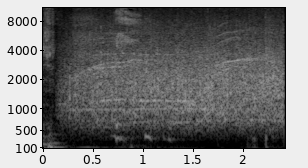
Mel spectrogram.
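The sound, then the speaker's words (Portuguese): A steady wash of a professional applause sound effect, crowd clapping, fills the whole stretch at fairly loud volume, with faint voices murmuring low underneath. “Palmas, palmas, profissional.”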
